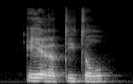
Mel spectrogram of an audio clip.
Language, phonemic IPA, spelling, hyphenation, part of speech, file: Dutch, /ˈeː.rəˌti.təl/, eretitel, ere‧ti‧tel, noun, Nl-eretitel.ogg
- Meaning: honorary title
